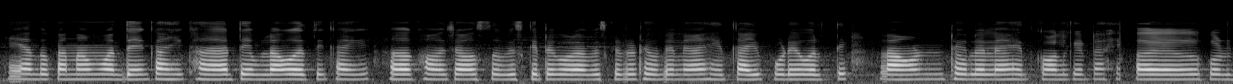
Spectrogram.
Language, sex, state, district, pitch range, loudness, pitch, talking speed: Marathi, female, Maharashtra, Solapur, 230-235 Hz, -16 LUFS, 235 Hz, 120 wpm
